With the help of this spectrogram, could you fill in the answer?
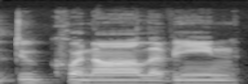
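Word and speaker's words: Duquenois-Levine: Um so they did later on test uh the oil but they used what's called I believe it's pronounced the duin leavine reagent test and this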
